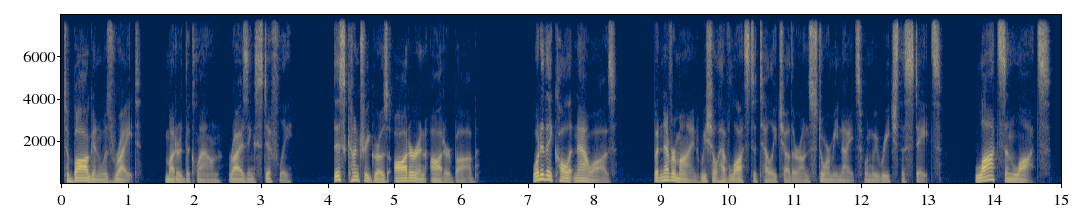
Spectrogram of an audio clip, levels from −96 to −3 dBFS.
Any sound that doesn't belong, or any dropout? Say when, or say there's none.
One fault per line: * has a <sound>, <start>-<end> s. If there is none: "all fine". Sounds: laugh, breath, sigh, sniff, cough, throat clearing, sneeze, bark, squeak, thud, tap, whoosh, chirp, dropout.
all fine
